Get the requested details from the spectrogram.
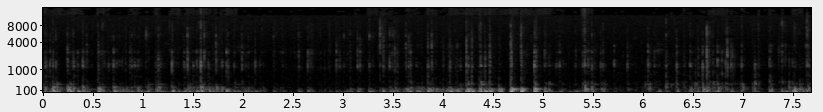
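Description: A pale green silicone/plastic case on an iPhone, hand-sized and solid, is held in one hand and tapped on the back with fingertips and nails. Rapid, dense flurries of soft, low thudding taps come with faint brighter clicks from the nails. The tapping runs in bursts, easing into quieter, sparser patches before picking up again.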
